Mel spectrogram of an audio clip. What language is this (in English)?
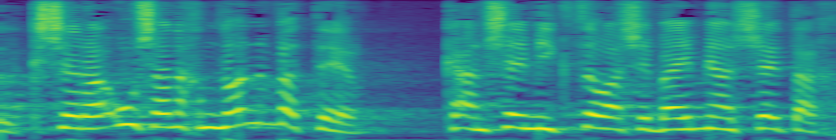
Hebrew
